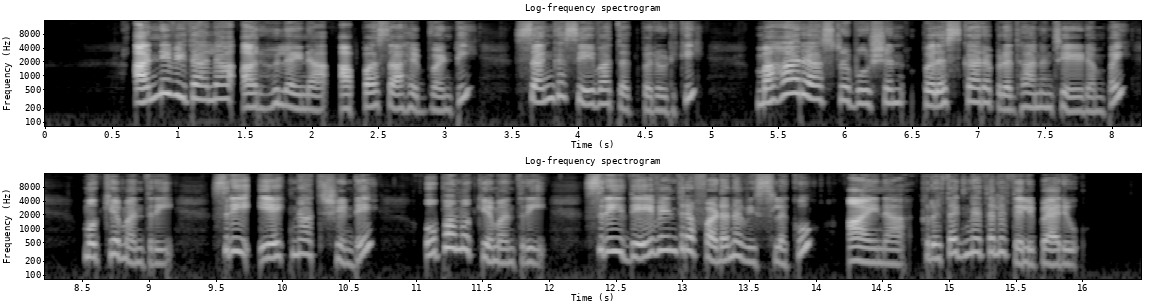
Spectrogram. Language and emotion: Telugu, neutral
